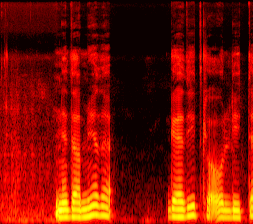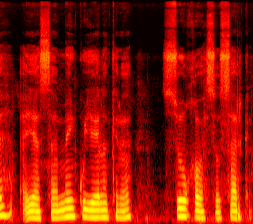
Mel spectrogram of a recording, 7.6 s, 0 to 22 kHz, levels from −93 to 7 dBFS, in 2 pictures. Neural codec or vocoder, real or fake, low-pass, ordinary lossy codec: none; real; none; none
